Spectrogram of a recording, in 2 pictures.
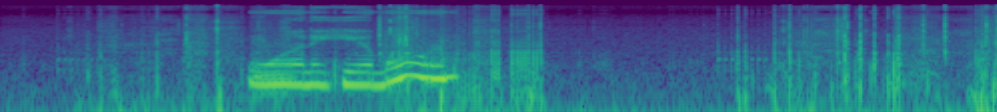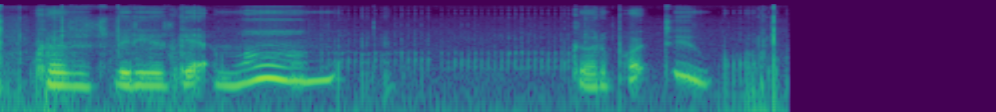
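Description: A handheld phone rustles and bumps as it is moved around.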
